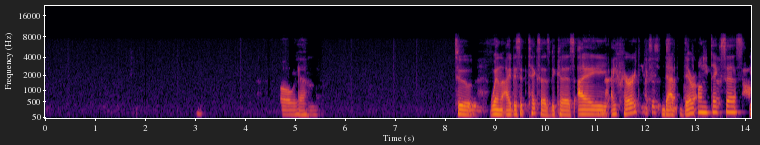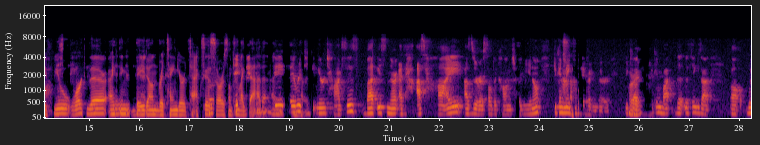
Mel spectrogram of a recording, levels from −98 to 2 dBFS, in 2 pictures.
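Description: From 4.98 to 5.53 s and again from 8.5 to 9.68 s, a delayed copy of the speech trails the talker by 172 ms. This is echo leak, likely from a loudspeaker on the far side whose echo canceller let some of the pickup through. The first copy sits about 20 dB below the speech and the second is stronger, about 10 dB below. On a spectrogram the harmonic bands appear twice, the weaker set offset 172 ms to the right. The waveform shows a small ghost envelope behind each syllable.

From 10.45 to 19.59 s the speech is suppressed in double talk, likely because the canceller heard both sides at once and turned everything down. Over about seven seconds of that span the level repeatedly drops, at its deepest by around 40 dB, so the speech pumps and cuts out in pieces. The waveform collapses into hollow gaps, and the spectrogram shows vertical bands of near-silence where the harmonics and upper frequencies vanish.

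Two more brief echo scraps appear inside that stretch. One runs from 11.92 to 12.11 s at about 20 dB down, and the other runs from 17.13 to 17.22 s at about 30 dB down. Both have the same 172 ms delay.

Short suppression dips return at 23.54–23.72 s, 24.65–24.97 s and 25.98–26.3 s. They cut the level by roughly 20, 25 and 30 dB, and each shows as a notch in the waveform and a brief dark gap on the spectrogram.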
